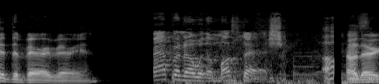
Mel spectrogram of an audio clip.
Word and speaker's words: Rapinoe: That's Megan Rapinoe with a mustache. It's pronounced Rapino.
